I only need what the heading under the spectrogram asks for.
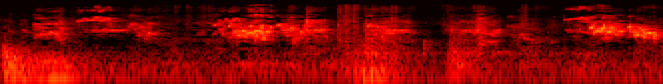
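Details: Pet budgerigars giving a few rough, squawky chirps in clustered bursts separated by quieter pauses, with a louder scratchy burst at the end.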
